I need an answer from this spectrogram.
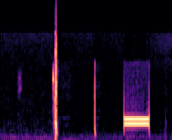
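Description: A telephone disconnect tone after a call is cut off: a couple of sharp clicks, then two steady, mid-pitched beeps of equal length, the second cut short at the end.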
